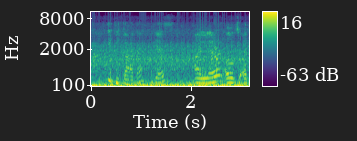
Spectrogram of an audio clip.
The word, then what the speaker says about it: Titicaca: The correct pronunciation is Titicaca. It's a little bit more strong.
